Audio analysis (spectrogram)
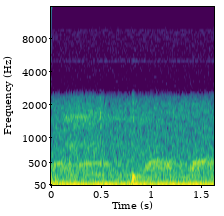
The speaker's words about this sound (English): Listening to our internal voices, just as we listen to the rooks and the pigeons.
